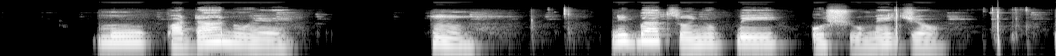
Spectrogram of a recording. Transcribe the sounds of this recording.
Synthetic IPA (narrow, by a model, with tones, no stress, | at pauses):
mũ˧k͡pa˨da˦nũ˧ɛ˨ | h̩˨ | nĩ˦ɡ͡ba˦to˨˦ɲũ˦k͡pe˦ | o˧ʃu˨mɛ̃˦d͡ʒɔ˧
